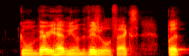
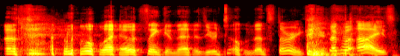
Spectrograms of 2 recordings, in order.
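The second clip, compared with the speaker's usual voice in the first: amused, laughing as the words come out; 4 semitones higher, 4 dB louder than usual. Real, not acted. Cracking up after telling a silly meme, laughing. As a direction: talk through real laughter, a bit higher.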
